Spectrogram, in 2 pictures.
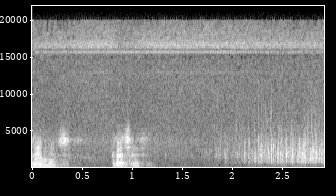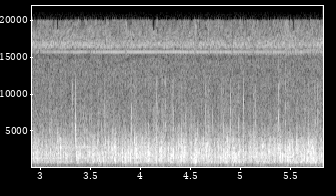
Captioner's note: applause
